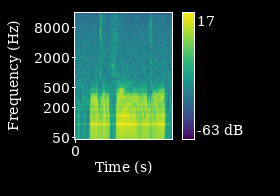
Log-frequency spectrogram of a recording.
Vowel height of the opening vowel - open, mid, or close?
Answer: close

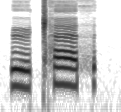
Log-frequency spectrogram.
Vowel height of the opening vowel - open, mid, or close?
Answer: mid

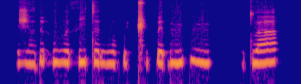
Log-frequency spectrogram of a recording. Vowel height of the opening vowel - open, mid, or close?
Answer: open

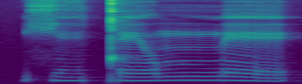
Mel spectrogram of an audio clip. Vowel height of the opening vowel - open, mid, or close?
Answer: mid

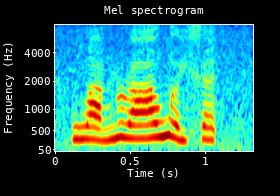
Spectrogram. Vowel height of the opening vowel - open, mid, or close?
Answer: open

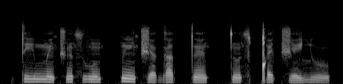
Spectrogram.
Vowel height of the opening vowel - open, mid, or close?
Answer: close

